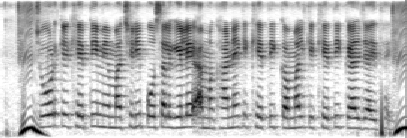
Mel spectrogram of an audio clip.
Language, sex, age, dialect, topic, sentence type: Magahi, male, 18-24, Western, agriculture, statement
